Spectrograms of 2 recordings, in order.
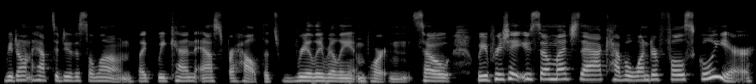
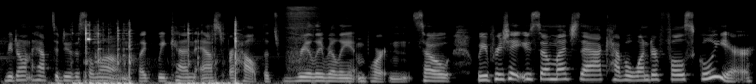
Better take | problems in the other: first | machinery noise; very loud; until 3 s; 4 dB above the speech

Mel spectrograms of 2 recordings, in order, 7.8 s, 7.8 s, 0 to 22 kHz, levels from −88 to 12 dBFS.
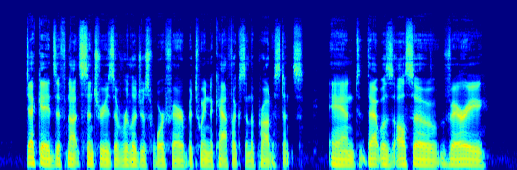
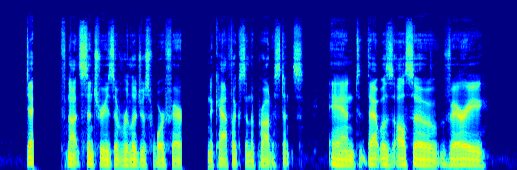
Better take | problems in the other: first | audio cutting out; at 0.5 s and at 2.5 s

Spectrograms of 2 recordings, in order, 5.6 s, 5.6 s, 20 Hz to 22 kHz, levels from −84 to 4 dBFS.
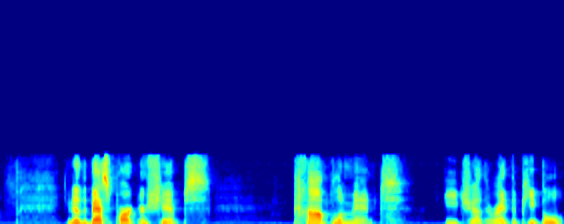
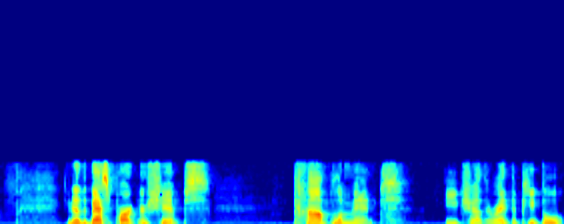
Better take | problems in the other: first | garbled, watery; badly; nothing above 6 kHz; slightly in the first

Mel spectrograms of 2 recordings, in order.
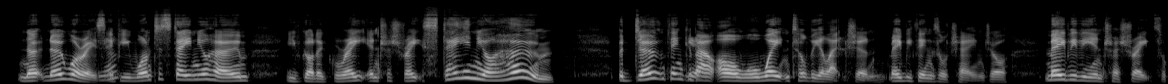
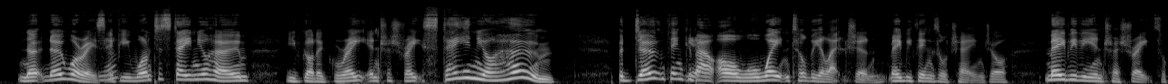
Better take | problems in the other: second | thin; somewhat; fading below 450 Hz

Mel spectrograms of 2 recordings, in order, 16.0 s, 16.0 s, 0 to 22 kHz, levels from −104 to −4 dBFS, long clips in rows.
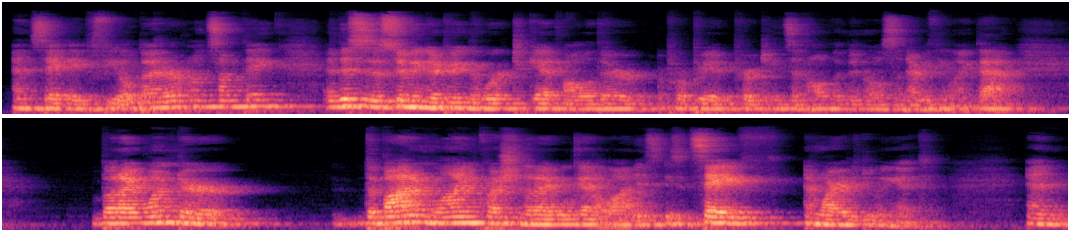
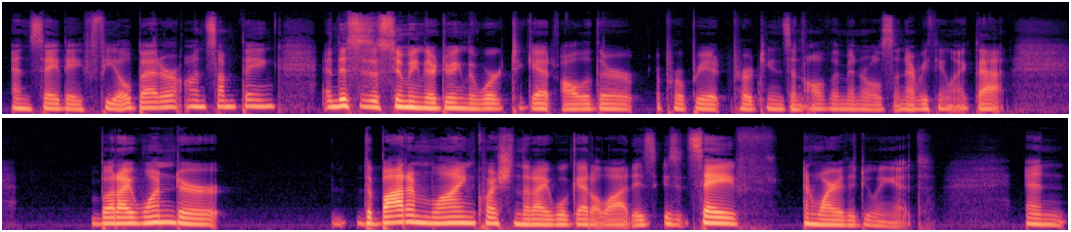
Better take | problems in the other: second | off-mic speech; far // room echo; noticeable; dies away in 0.6 s

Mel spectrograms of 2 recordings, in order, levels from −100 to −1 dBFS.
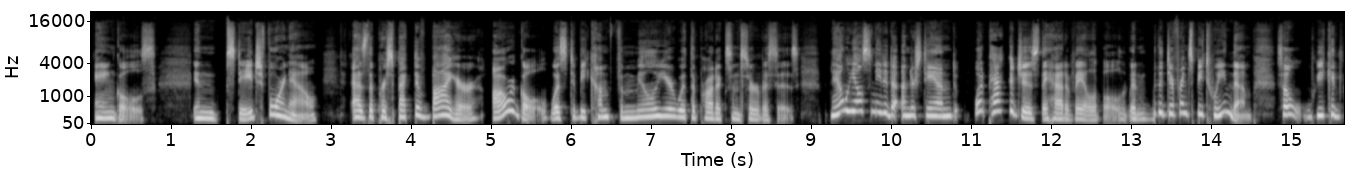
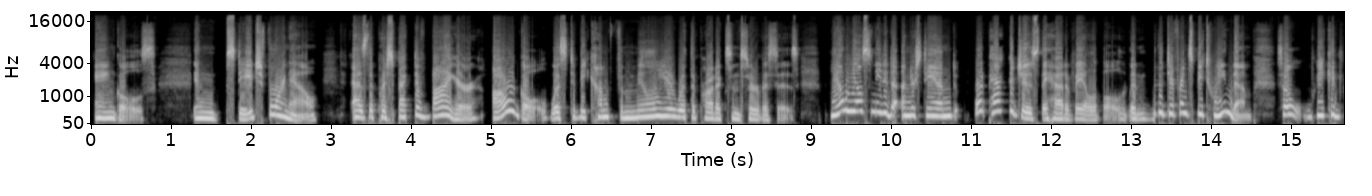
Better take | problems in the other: first | distortion; slight; 13% of the sound clipped

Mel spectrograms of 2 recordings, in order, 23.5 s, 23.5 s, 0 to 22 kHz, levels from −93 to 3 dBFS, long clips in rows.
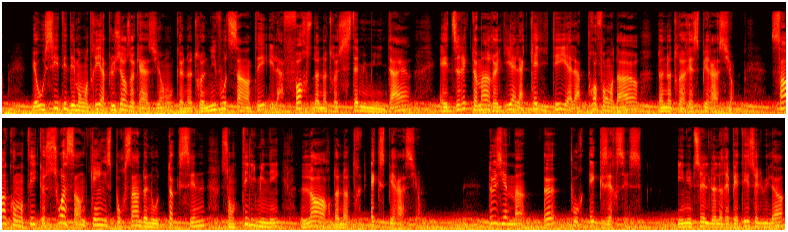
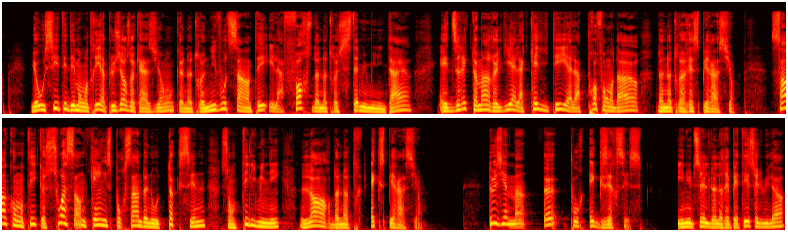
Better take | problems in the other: second | low rumble; noticeable; throughout; 10 dB below the speech

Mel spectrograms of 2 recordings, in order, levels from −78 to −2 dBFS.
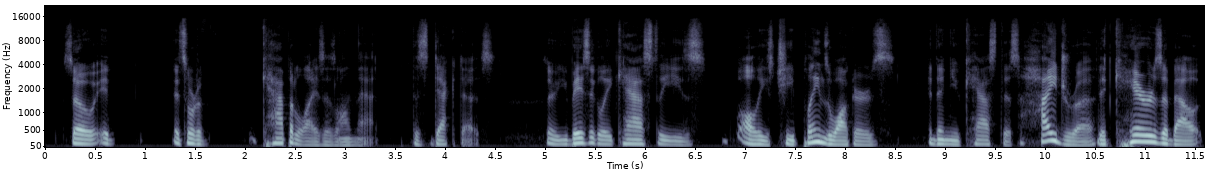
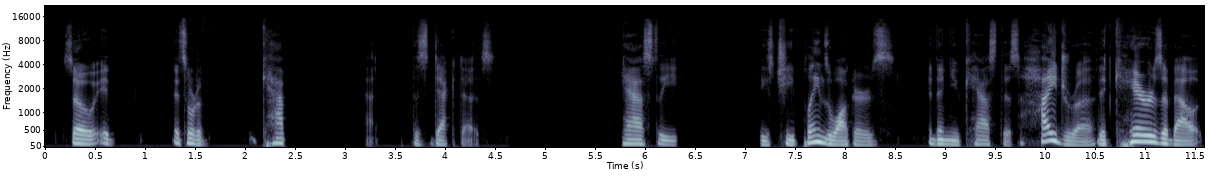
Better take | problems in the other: first | audio cutting out; at 2.5 s for 1 s, at 4.5 s for 1 s and at 6.5 s for 1 s

